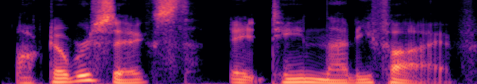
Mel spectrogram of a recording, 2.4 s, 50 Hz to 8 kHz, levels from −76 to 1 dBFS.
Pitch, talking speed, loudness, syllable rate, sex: 115 Hz, 125 wpm, -17 LUFS, 4.6 syllables/s, male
